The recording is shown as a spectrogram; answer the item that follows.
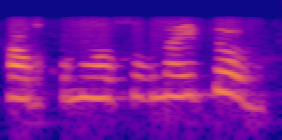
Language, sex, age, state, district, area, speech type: Bengali, female, 18-30, West Bengal, Malda, urban, conversation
